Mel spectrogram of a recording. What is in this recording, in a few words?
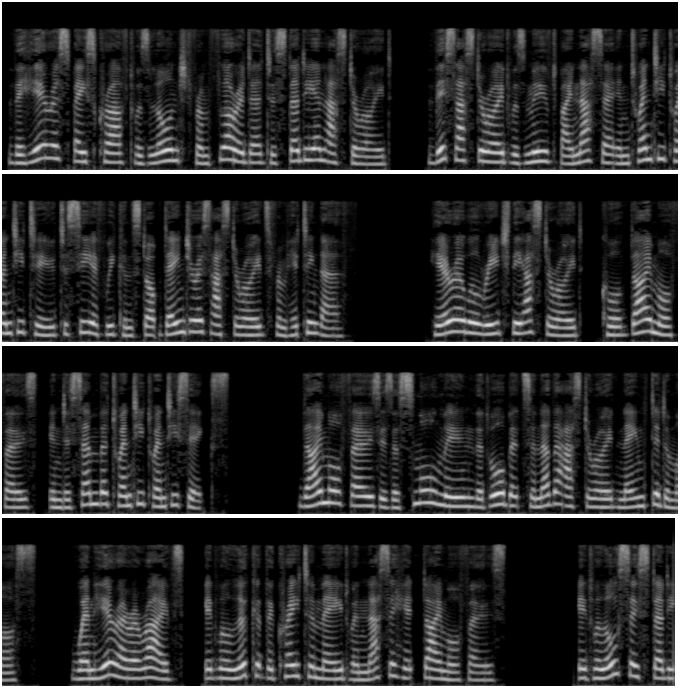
English news reading, lower intermediate, fast; English Newsroom; Spaceship Hera to Visit Space Rock Dimorphos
